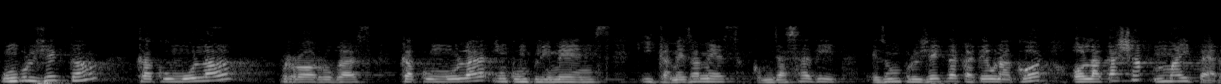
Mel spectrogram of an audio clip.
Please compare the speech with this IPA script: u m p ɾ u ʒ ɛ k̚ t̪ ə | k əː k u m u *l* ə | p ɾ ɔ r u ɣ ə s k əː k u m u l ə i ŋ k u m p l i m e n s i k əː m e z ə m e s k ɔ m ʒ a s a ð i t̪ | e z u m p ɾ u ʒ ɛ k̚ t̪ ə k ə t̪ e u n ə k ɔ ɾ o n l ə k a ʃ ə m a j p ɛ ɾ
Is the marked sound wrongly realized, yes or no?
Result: no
